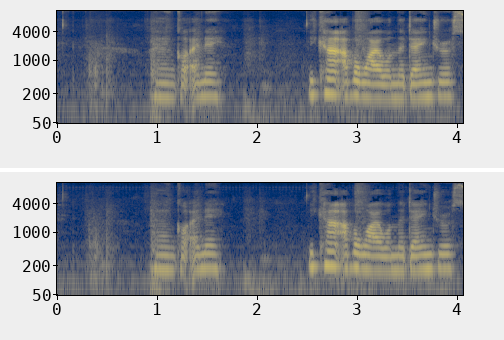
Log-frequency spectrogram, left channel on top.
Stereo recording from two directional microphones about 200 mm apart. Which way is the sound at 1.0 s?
15° right (ahead or behind).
